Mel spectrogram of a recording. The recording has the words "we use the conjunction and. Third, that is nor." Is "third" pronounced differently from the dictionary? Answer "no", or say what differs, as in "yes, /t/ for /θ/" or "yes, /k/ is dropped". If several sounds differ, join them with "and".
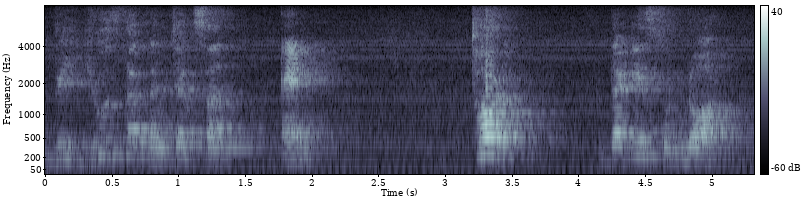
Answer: yes, /t/ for /θ/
